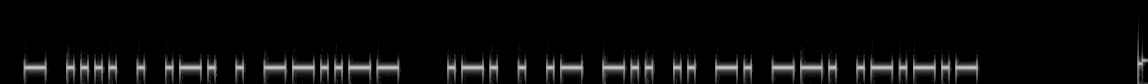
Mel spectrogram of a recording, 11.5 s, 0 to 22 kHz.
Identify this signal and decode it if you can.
Morse code, heard as a keyed tone, about 17 wpm, 700 Hz. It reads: THERE, READING.
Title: Sentences from Top 1000 Words - Review Part 3 - 17wpm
